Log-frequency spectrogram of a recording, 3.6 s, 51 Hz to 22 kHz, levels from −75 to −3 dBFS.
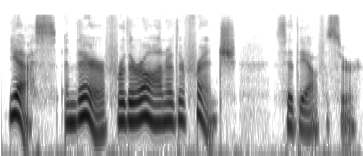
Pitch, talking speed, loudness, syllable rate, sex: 195 Hz, 180 wpm, -18 LUFS, 5.2 syllables/s, female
